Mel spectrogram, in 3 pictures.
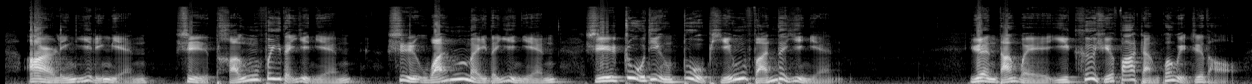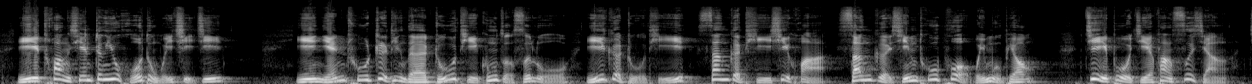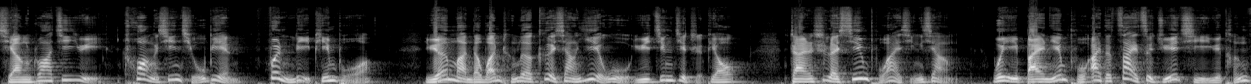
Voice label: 男 年度总结解说词, 高音, 国语男声配音; 盘点2010

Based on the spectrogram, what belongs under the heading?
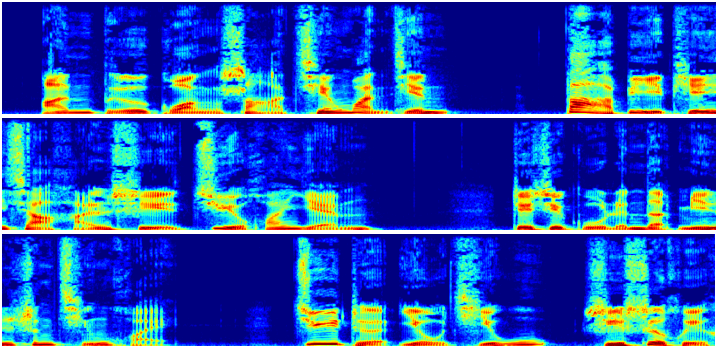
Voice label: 男 专题片; 吐鲁番市高昌区棚户区改造专题片

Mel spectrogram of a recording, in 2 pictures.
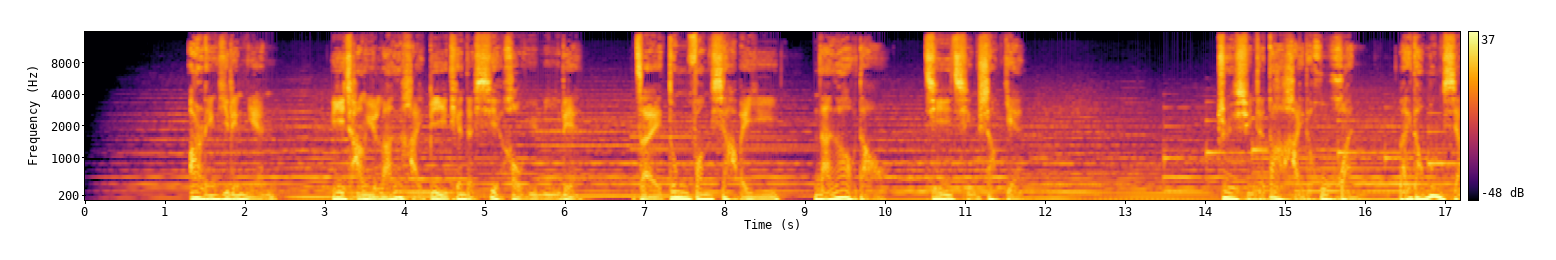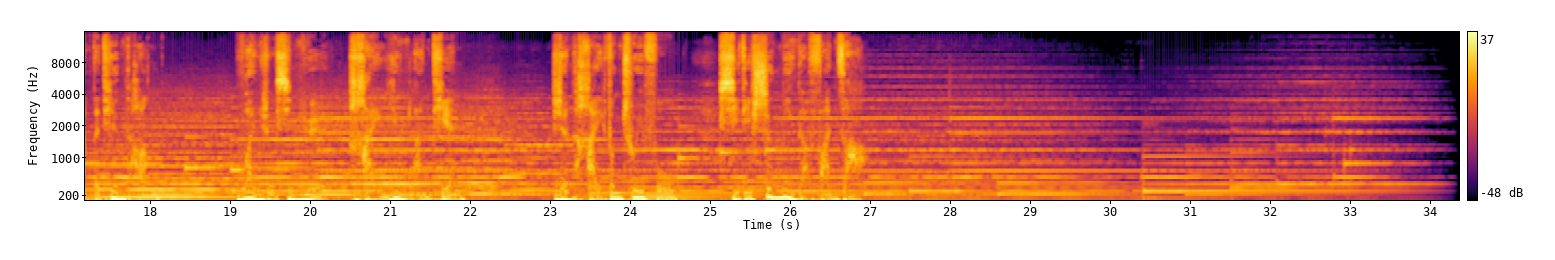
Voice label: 男 舒缓解说, 国语男声配音; 碧海蓝天

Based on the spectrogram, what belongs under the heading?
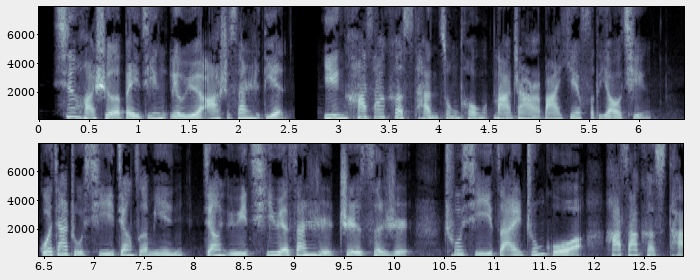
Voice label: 女 新闻, 磁性女配; 国语女声配音; 新华社

